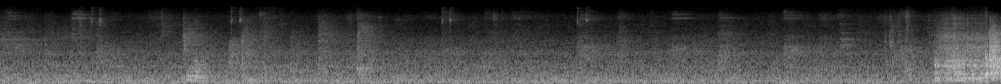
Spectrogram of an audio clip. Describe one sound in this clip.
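A laptop keyboard clicks as a man types.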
